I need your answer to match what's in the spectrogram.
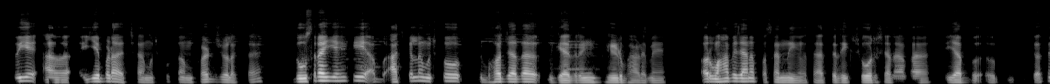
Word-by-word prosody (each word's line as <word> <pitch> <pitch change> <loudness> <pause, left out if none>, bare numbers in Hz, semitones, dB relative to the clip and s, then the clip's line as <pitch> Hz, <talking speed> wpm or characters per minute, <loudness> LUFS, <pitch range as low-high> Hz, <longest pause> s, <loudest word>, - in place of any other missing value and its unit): तो - - +3
ये 165 0 +4
अ, 105 -1 -1 0.2
ये 145 +6 +4
बड़ा 140 -2 +1
अच्छा 110 +1 -6
है 105 - -5
मुझको 100 +4 -12
कम्फ़र्ट 110 +2 -5
जो 110 -1 -3
लगता 100 +2 -10
है। 135 - -13 0.3
दूसरा 140 +6 +8
ये 175 -1 +6
है 170 - -4
कि 180 0 +2
अब 120 - -5
आजकल 120 +8 -1
ना, 175 - 0
मुझको 155 0 +1 0.2
बहुत 115 +5 +1
ज़्यादा 130 -1 +5 0.2
गैदरिंग, 100 +2 +2
भीड़-भाड़ 100 -2 -2
में 95 0 -10 0.4
और 130 - +4
वहाँ 130 +2 +4
पे 150 - +1
जाना 145 0 +4
पसंद 105 -2 -3
नहीं 95 -2 -1
होता 85 +1 -11
है, 90 - -3
अत्यधिक 95 +1 -6
शोर-शराबा 100 0 -4 0.2
या 105 0 +3
प 100 - -15
अ, - - -12 0.4
कहते - - -5
110 Hz, 225 wpm, -25 LUFS, 100-140 Hz, 0.4 s, दूसरा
